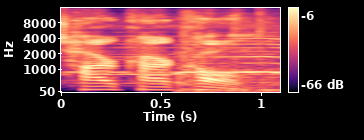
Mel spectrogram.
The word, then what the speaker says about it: Har Karkom: The first mountain is Har Karkum, which some pronounce as Har Karkom.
